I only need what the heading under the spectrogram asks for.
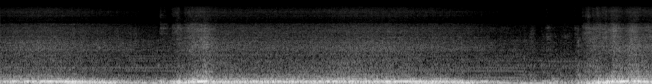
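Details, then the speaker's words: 1966 Mustang with a Holley 650 double-pumper carb, in neutral: the V8 rumble surges with each throttle pump and dies once off the gas. The idle screw doesn't help; fixed by adjusting the carb's transfer slot. "neutral see so the moment that I let off the gas it it died on me"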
